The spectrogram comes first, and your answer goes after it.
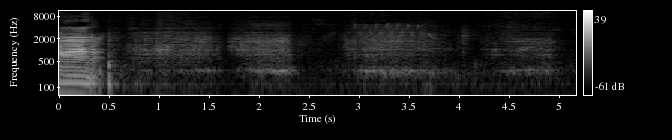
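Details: Cattle in a corral on a morning of hand milking, with calves suckling from their mothers. Cows named Chumbada, Renata, Fruteira and Mariposa are milked. A sharp sound opens, followed by four low, drawn-out bellows of about half a second each, spaced about a second apart.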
